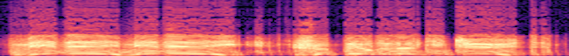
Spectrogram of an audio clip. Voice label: aircraft destroyed mood low, speech fr

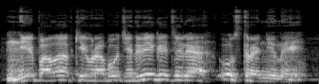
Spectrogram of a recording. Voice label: voice message engine repaired, crew ships russian

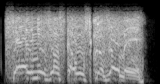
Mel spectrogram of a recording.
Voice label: voice message armor not pierce, crew tanks polish

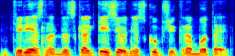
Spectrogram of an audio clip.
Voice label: mutter; Escape from Tarkov; scav5

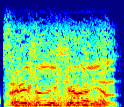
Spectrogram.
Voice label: voice message charger wounded, crew tanks russian

